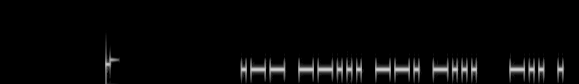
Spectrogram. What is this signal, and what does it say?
Morse code, heard as a keyed tone, about 25 wpm, 700 Hz. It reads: W7GB DE
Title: Practice QSO - Exchange 4 - Ending - 25wpm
